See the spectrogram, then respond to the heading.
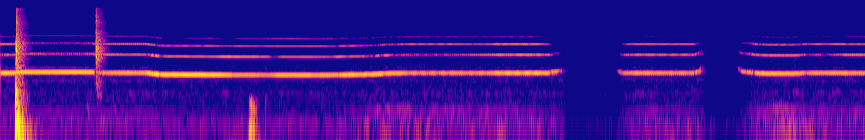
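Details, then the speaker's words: Mesa/Boogie Mark IIC+ reissue amp on a variac, master at zero: steady high-pitched squeal heard physically from the preamp, not speakers, cutting out abruptly; oscillation traced to reverb cables routed near the preamp tubes. "You can hear the amp oscillating physically oscillating from the preamp, not through the speakers."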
